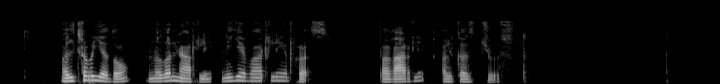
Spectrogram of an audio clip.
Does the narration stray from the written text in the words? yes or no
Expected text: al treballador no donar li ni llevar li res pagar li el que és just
no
